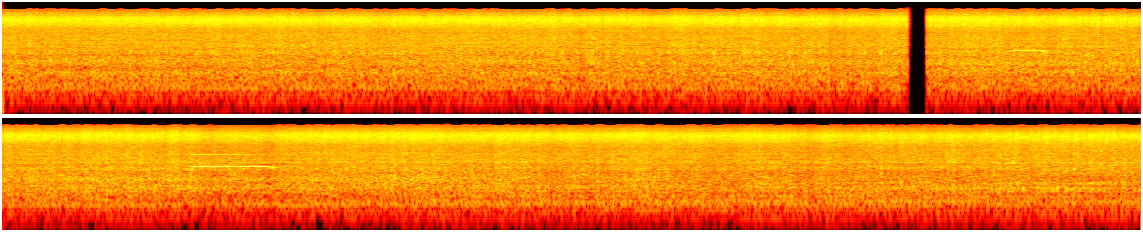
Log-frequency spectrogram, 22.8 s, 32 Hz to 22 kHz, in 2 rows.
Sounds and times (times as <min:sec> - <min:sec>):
Fixed-wing aircraft, airplane: 0:06.3 - 0:22.7.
